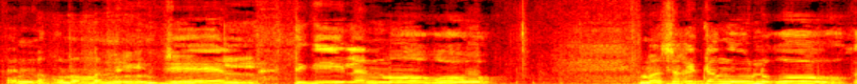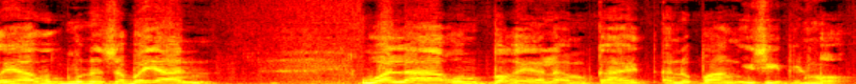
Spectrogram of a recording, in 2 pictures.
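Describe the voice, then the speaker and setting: An actor playing a selfish, short-tempered, defiant boyfriend in a Filipino radio drama, dismissive and taunting. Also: male voice, sits high, unhurried, a bit bright, slight background noise, poor audio. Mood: evasive, irritable.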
